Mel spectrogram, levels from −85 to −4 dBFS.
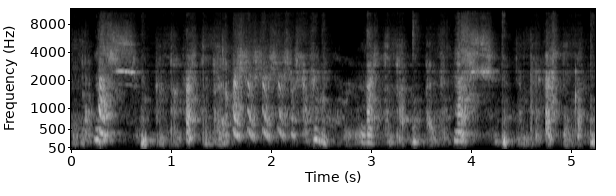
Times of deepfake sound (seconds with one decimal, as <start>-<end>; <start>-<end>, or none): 0.7-1.5; 2.2-5.2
